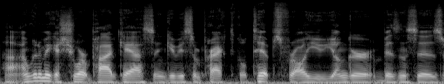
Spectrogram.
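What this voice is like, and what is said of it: Sick, off-sounding voice. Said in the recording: “My voice might sound a little weird because I am sick.”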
